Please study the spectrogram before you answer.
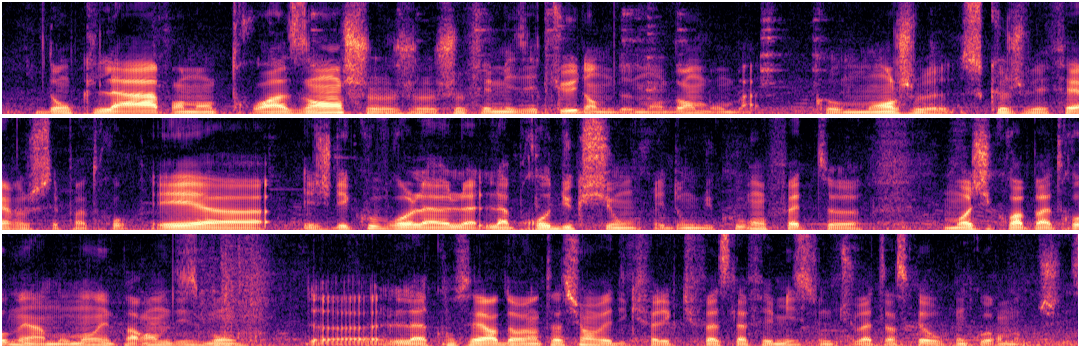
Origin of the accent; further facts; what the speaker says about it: Saint-Dizier, Grand Est, France; je savais que je voulais parler de la ville de Saint-Dizier, de parler de la Haute-Marne, là où j'ai grandi.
